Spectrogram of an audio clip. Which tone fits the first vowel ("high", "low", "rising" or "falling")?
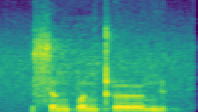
high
